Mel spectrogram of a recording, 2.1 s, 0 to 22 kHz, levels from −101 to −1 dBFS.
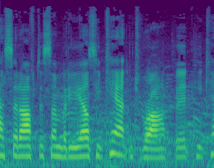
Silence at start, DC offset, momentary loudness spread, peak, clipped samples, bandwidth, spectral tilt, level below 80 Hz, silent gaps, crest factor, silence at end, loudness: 0 s; under 0.1%; 8 LU; -8 dBFS; under 0.1%; 19 kHz; -4 dB/octave; -52 dBFS; none; 18 dB; 0 s; -25 LUFS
